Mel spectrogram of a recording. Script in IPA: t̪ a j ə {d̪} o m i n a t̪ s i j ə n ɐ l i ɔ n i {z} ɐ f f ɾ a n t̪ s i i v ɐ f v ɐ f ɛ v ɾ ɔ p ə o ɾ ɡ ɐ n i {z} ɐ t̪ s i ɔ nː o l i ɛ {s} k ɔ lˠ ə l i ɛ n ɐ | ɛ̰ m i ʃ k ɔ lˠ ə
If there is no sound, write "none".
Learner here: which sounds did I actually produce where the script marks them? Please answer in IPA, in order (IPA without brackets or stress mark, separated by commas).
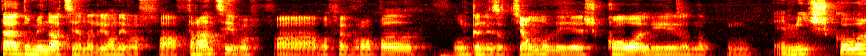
d̪, v, z, ʃ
